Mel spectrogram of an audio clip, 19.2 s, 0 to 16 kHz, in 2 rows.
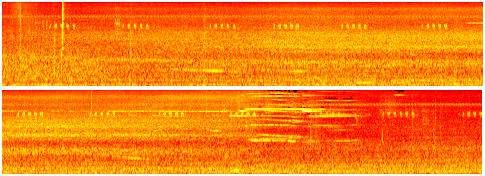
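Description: JR Kyushu 817 series electric multiple unit running into the station. Its motor whine falls in pitch as it slows, and a burst of high brake squeal comes about three-quarters of the way through.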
